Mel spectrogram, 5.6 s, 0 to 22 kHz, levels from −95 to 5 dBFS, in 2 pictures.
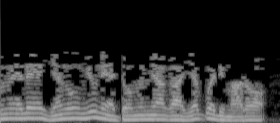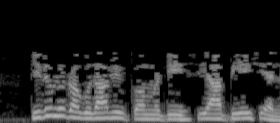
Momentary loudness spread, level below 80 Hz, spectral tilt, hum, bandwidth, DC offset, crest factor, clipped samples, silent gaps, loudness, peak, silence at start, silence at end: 4 LU; -64 dBFS; -11 dB/octave; none; 4 kHz; under 0.1%; 14 dB; under 0.1%; none; -30 LUFS; -16 dBFS; 0 s; 0 s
